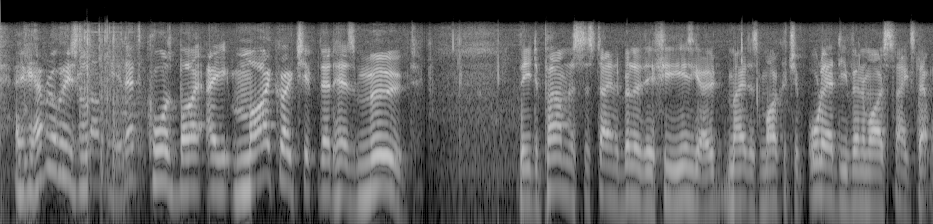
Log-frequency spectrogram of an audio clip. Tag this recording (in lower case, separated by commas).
speech, inside a small room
